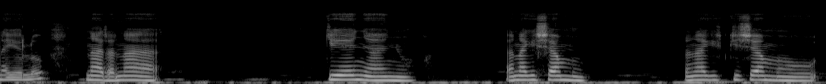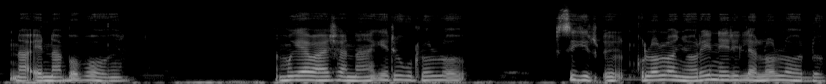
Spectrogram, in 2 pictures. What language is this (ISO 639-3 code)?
mas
